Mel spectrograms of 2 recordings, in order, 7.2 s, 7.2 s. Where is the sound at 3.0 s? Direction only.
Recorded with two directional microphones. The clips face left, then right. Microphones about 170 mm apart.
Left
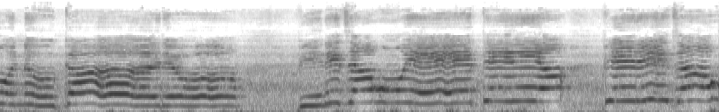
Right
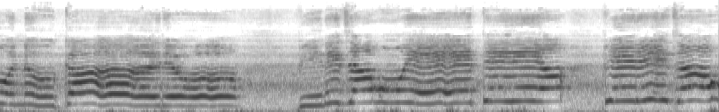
10° left (ahead or behind).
